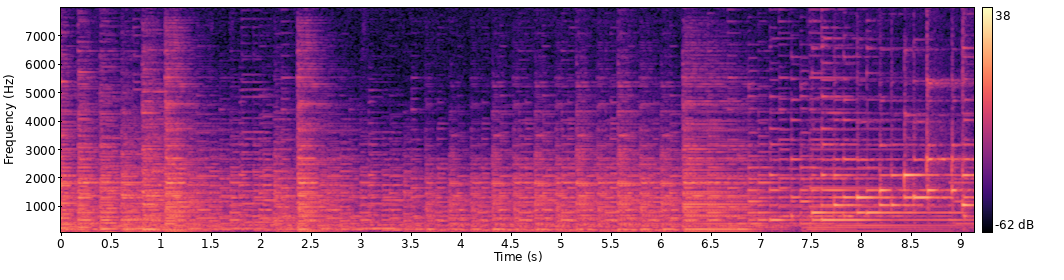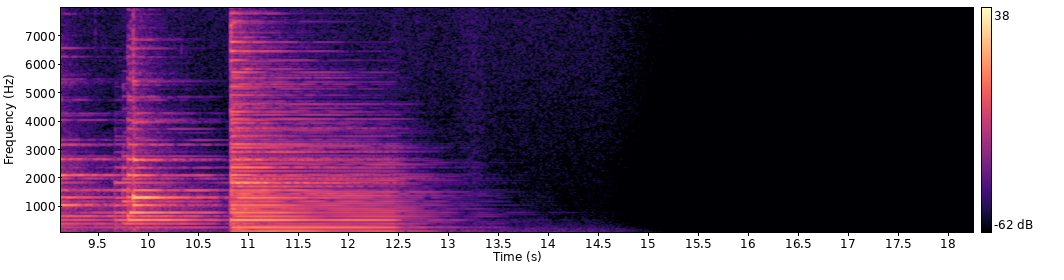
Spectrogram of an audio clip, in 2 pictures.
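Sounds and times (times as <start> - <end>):
piano piece in C major: 0.0 - 14.1.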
